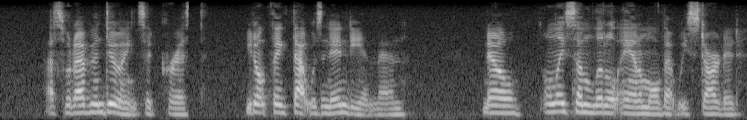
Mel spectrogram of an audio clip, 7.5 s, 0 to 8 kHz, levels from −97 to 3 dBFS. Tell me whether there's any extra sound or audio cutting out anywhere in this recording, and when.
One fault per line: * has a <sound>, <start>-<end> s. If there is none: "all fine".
* has a dropout, 1.9-2.0 s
